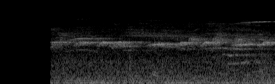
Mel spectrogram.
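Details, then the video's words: Song thrush singing clear, fluty whistled phrases, each repeated, mostly mid-high with a few thinner, higher notes, against a soft outdoor hiss. "The Voice, Song Thrush"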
